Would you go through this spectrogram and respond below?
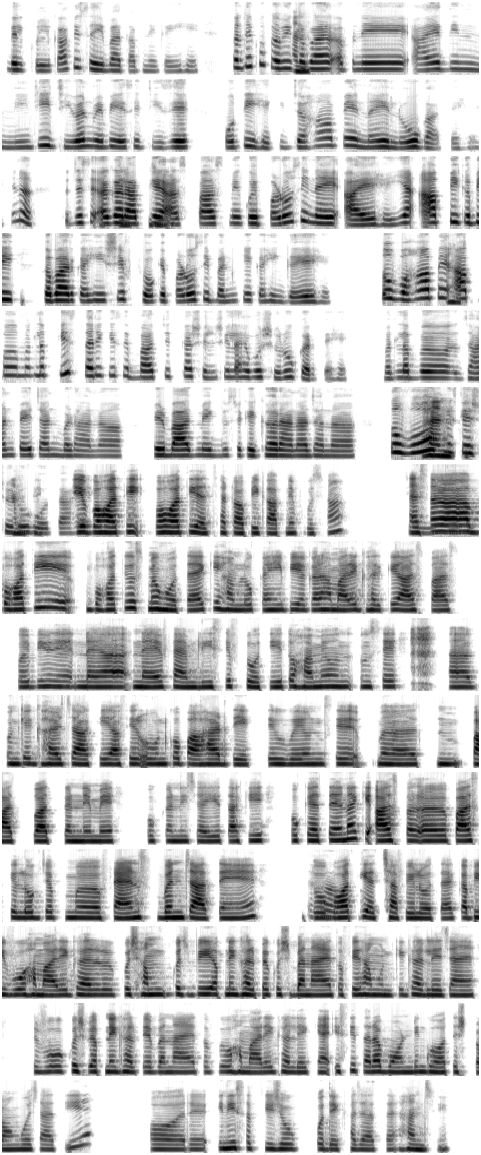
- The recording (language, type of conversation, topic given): Hindi, podcast, नए लोगों से बातचीत शुरू करने का आपका तरीका क्या है?
- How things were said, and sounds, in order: in English: "ओके"; in English: "शिफ्ट"; in English: "टॉपिक"; in English: "फैमिली शिफ्ट"; in English: "फ्रेंड्स"; in English: "फ़ील"; in English: "बॉन्डिंग"; in English: "स्ट्रांग"; other background noise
